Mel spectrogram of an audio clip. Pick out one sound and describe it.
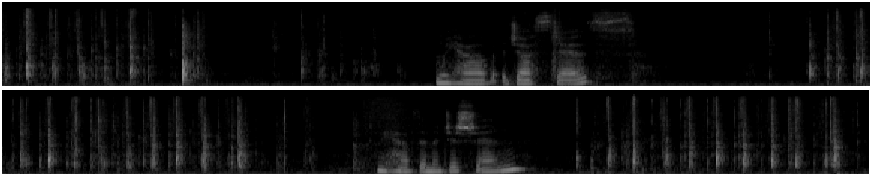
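Playing cards riffle and flick rapidly as a deck is shuffled by hand.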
